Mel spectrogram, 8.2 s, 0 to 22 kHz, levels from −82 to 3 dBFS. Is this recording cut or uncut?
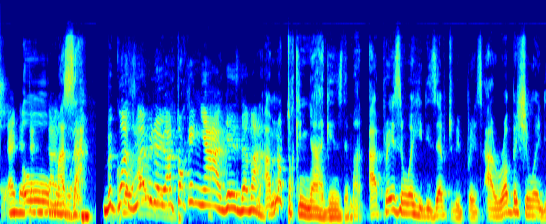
cut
